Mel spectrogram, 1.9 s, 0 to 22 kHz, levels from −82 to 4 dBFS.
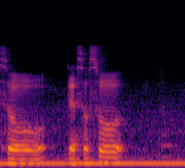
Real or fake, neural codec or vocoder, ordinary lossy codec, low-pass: real; none; none; 7.2 kHz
